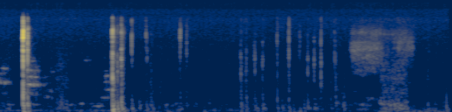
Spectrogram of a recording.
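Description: Quiet keyboard typing with a few sharp key clicks, two louder taps near the start followed by a light run of soft keystrokes and a brief rustle, alone without talk.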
